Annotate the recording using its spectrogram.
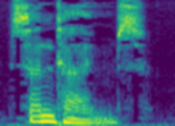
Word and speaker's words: sometimes: And they visualize these words separate in their brain when they're speaking, and they mispronounce, they don't pronounce the M at the end of some. They say sun all the time. Sometimes.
